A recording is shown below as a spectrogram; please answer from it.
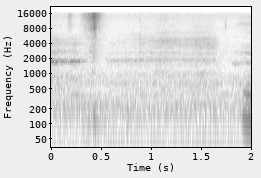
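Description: A silver dollar coin being picked up off a scratch-off ticket, with one brief light scrape about half a second in; otherwise quiet room tone.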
